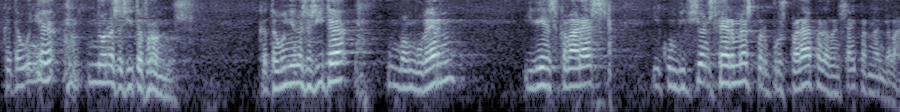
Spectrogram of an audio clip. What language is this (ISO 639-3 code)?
cat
